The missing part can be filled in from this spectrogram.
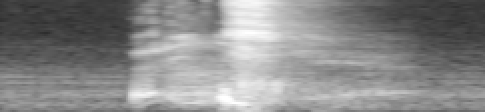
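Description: One loud, forceful sneeze with a brief rising intake and an explosive hissing burst; an ordinary powerful sneeze.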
